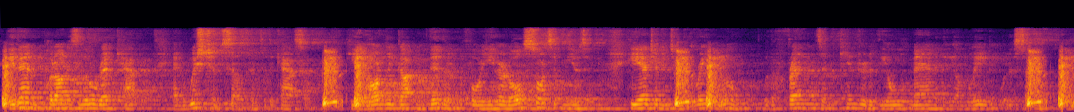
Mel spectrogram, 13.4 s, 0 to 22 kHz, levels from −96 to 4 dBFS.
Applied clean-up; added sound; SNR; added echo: none; Cough; 1 dB; reverberation time 2.5 s.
